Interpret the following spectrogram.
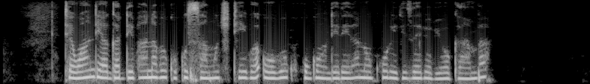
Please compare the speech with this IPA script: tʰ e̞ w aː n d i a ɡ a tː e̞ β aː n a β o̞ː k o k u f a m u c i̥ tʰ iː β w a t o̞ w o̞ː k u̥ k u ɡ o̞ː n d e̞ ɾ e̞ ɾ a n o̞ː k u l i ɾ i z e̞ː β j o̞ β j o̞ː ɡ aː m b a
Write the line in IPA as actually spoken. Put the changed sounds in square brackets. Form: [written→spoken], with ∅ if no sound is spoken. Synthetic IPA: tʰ e̞ w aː n d i a ɡ a [tː→dː] e̞ β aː n a β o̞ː k [o→u] k u [f→s] a m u c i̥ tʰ iː β w a [t→ʔ] o̞ [w→β] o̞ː k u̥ k u ɡ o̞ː n d e̞ ɾ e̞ ɾ a n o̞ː k u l i ɾ i z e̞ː β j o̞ β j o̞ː ɡ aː m b a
